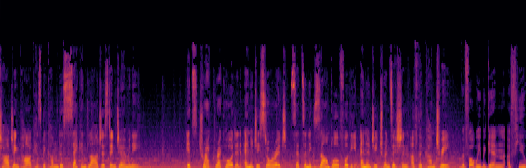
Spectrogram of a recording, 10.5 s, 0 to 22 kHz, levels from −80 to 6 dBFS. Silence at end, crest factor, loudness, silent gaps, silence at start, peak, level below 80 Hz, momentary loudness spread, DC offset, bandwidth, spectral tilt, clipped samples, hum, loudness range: 0 s; 18 dB; -23 LUFS; none; 0 s; -6 dBFS; -40 dBFS; 8 LU; under 0.1%; 16.5 kHz; -4.5 dB/octave; under 0.1%; none; 2 LU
